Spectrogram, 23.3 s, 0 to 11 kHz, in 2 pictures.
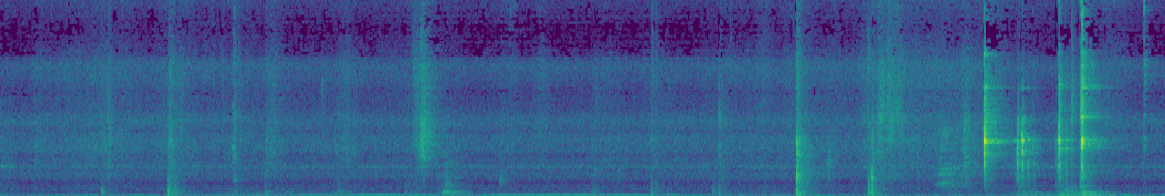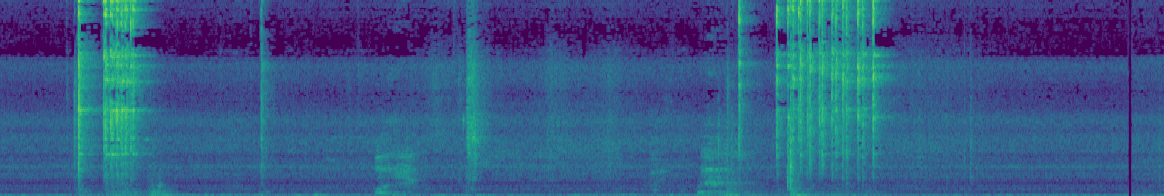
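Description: Socket wrench working the rear axle castle nut of a 1979 VW Super Beetle, held by a hub tool bolted to the brake drum: scattered metallic clicks and clanks as the nut is tightened. A denser run of clicking comes near the end.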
